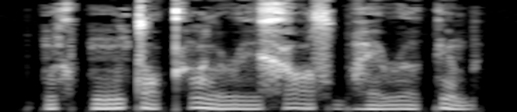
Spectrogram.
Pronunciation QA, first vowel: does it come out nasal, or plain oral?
nasal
